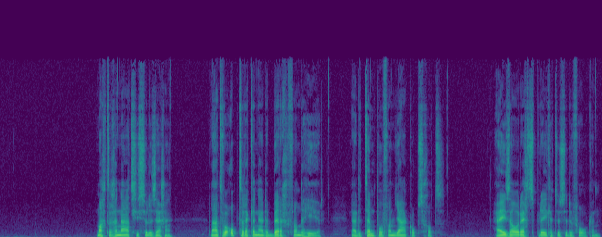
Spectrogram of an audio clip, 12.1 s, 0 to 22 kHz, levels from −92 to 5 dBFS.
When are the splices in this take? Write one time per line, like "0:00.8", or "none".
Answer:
0:01.8
0:09.7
